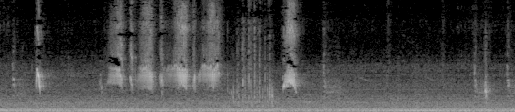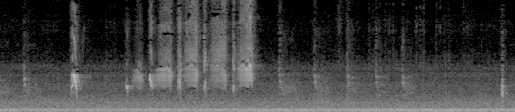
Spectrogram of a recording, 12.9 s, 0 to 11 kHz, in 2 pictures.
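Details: Female boat-tailed grackle song recorded in October 2023, made of scattered harsh clacks and rasping bursts repeated irregularly across the clip, one sharper note standing out, over constant low rumbling background noise.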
